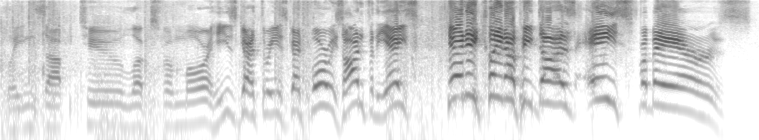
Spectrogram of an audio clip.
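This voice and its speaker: A man casting an esports match solo, with a deep voice, calling the plays and chatting with viewers, and excitable enough to build to shouts on big plays. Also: a little slow, hardly any pauses. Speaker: esports caster. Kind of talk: solo play-by-play esports commentary.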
